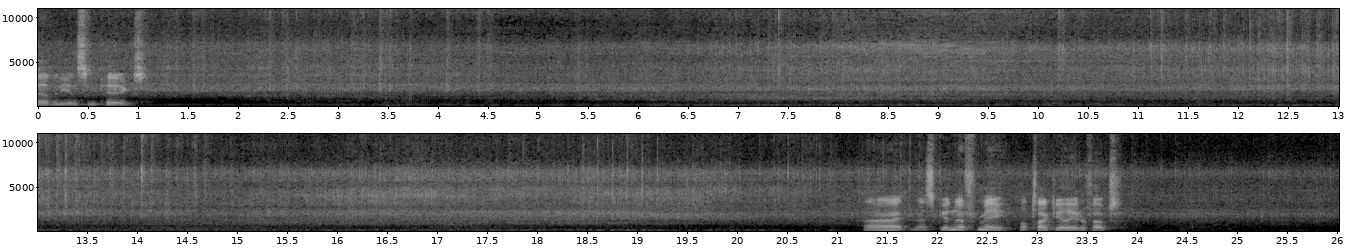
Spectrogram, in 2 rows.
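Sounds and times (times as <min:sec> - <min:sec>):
model train motor whirring: 0:00.0 - 0:22.6
faint clicks over rail joints: 0:01.2 - 0:22.6.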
